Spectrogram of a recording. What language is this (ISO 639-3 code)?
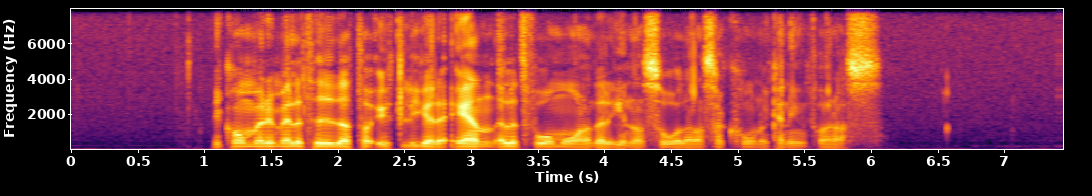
swe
